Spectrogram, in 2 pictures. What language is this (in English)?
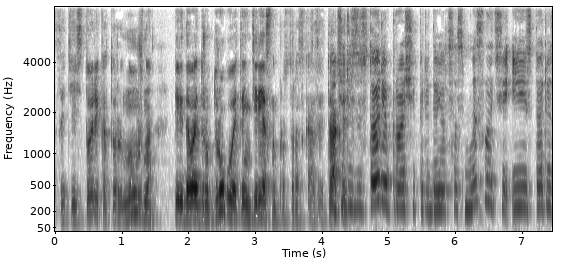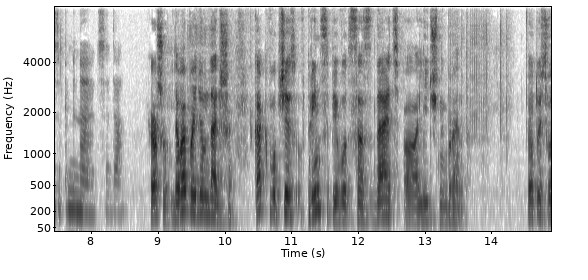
Russian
